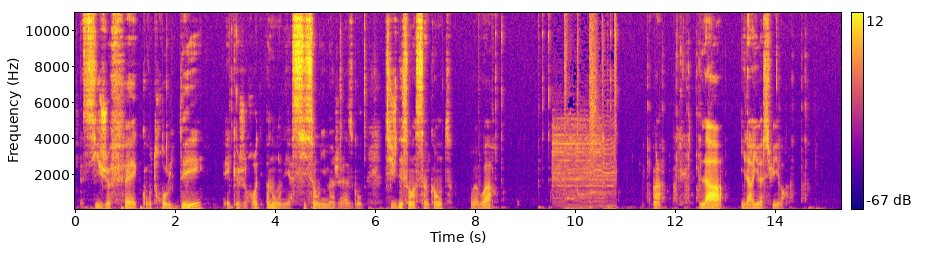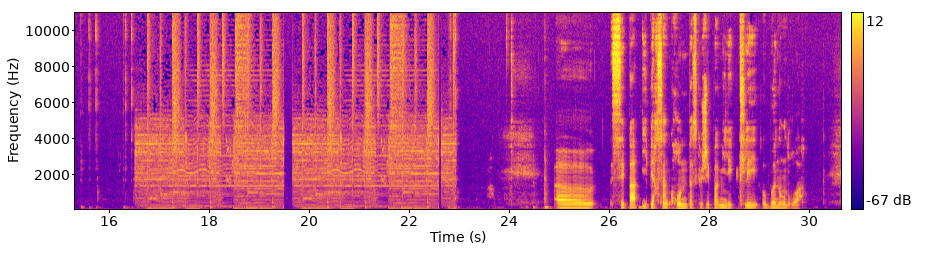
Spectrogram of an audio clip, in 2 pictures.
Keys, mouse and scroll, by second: 3.0 click, 8.3 click, 9.2 click, 10.6 click, 11.3-13.1 scroll up 7, 13.3 alt+middle click, 13.9-14.6 alt+scroll up 3, 15.5 click, 16.2 click, 22.7 click.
